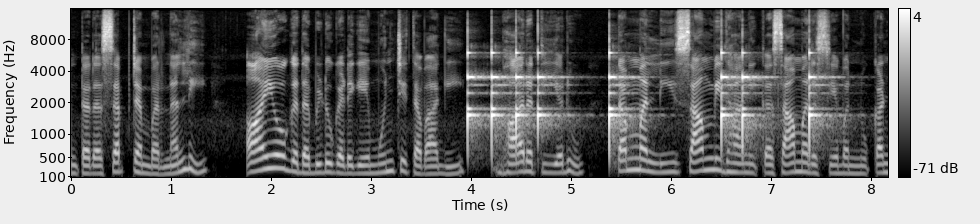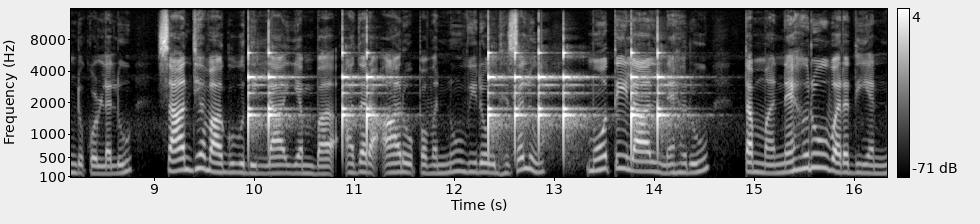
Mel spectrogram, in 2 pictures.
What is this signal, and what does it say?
Tap code, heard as taps on glass, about 4 knocks a second, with room echo and speech in Kannada. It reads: QF GR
